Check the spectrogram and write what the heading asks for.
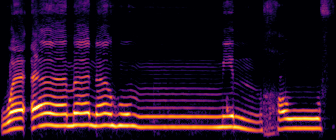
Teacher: Di sini ada nun mati bertemu huruf ho ini tidak termasuk huruf yang harus didengungkan. Wa amanahum min khauf ya, min dibaca jelas ya.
